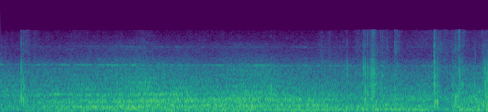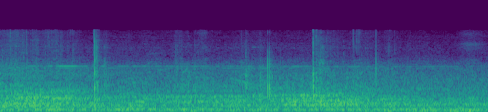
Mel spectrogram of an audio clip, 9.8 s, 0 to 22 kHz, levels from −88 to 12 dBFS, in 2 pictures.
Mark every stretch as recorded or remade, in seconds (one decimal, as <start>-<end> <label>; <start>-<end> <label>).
0.0-9.8 recorded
